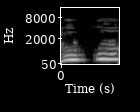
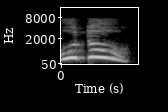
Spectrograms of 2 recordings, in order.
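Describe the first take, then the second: First: The middle consonant is a K sound. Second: The middle consonant is a T sound. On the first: The speaker calls it right. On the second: The speaker calls it wrong.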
